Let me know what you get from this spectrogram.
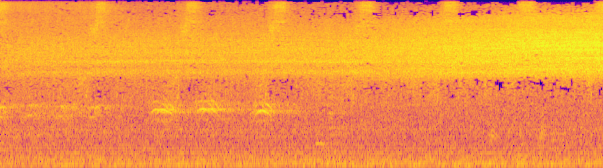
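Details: Midsummer cicadas buzz outside Gwanjeong Library on the Seoul National University campus, a steady dense hiss high overhead. A few short chirping bird calls sound in the middle, and the buzz swells slightly toward the end.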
